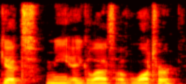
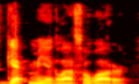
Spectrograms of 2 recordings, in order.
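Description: First: The T at the end of 'get' is clearly released. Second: The T at the end of 'get' is cut off in the throat. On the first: The speaker calls it wrong. "Instead of" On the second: The speaker calls it right.

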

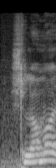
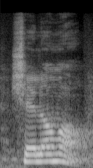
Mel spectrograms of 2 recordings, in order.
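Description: First: The first consonant has no vowel after it. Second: A short vowel follows the first consonant. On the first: This is casual everyday speech. The speaker calls it wrong. "זה מדברים עם החברים" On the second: This is the formal reading style. The speaker calls it right. "בתורה צריך לקרוא שלמה"

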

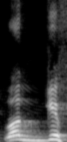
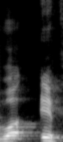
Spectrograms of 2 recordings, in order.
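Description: First: The middle consonant is a back q sound. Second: The middle consonant is a glottal stop. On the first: This is the standard way to say it. "വഖിഫ് എന്ന് പറയുന്നതിന് പകരം" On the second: This is the everyday dialect way to say it. "ക എന്ന അക്ഷരത്തിന് അവർ ആ എന്നാണ് പറയുക"

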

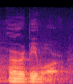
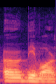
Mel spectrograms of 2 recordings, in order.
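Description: First: The word starts with an H sound. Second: The word starts without an H sound. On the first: The speaker calls it wrong. "not herbivore" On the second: The speaker calls it right. "This sounds like herbivore, This is no H sound"

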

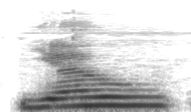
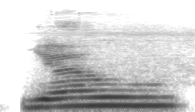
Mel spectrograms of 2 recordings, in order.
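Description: Both takes have the same delivery.

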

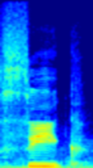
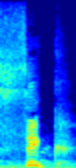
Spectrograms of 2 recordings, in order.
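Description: First: It sounds like the word for a kebab skewer. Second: It does not sound like the kebab skewer word. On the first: The speaker calls it wrong. "it's not Sikh" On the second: The speaker calls it right. "it's Sikh"

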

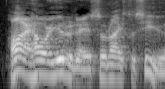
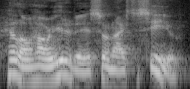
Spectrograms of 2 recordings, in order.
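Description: First: The voice sounds tense and intense. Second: The voice sounds easy and relaxed.

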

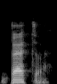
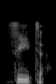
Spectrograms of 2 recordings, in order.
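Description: First: It is said with the classical Greek pronunciation. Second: It is said with the modern Greek pronunciation. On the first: "In classical Greek, it was pronounced beta" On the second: "In modern Greek, it's pronounced vita"

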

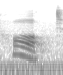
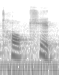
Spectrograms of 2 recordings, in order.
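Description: First: The ending is a short t sound. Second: The ending is an extra ed syllable. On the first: The speaker calls it right. "ออกเสียงเป็นตัว t" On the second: The speaker calls it wrong. "ไม่ใช่"

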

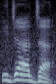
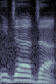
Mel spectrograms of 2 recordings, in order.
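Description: Both takes have the same delivery.

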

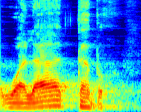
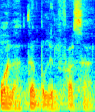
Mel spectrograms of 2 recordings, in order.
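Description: First: The phrase stops after tabghi with no linking. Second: Tabghi links straight into the following word. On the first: "kalau berhenti di ghi, ghi-nya nggak dibaca. Dibaca wala tabghi" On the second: "Kalau disambung wala tabghil fasad"

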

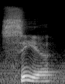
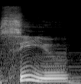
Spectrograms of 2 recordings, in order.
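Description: First: The second word is reduced to 'ya'. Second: The second word is a full 'you'. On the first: "you رو یا میخونن" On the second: "اون you دیگه نمیگن"

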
